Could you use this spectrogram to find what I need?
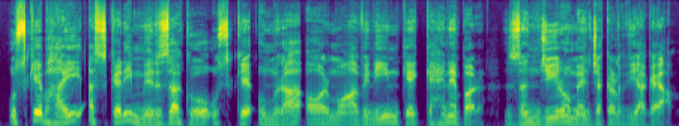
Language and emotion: Urdu, neutral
